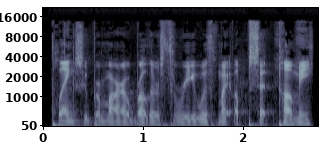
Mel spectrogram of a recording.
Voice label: funny

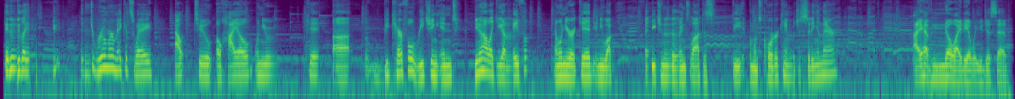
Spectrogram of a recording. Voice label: connection voice breaking up

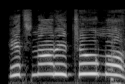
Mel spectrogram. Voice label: saying it's not a tumor funny

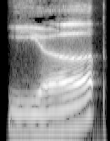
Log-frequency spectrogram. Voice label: drawn out "yup"

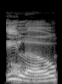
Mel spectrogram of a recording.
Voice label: saying eh lo british

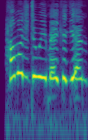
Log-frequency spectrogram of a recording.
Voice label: high pitched

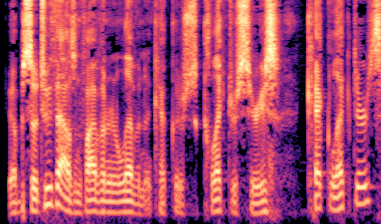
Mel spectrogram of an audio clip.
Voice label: having trouble saying collectors

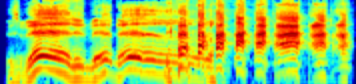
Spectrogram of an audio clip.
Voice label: saying gibberish

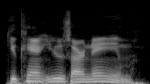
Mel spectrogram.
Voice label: quietly saying you cant use our name

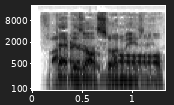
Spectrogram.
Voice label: quietly saying fireball

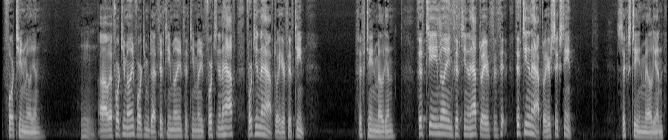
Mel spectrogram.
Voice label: reenacting phone bidder auction

